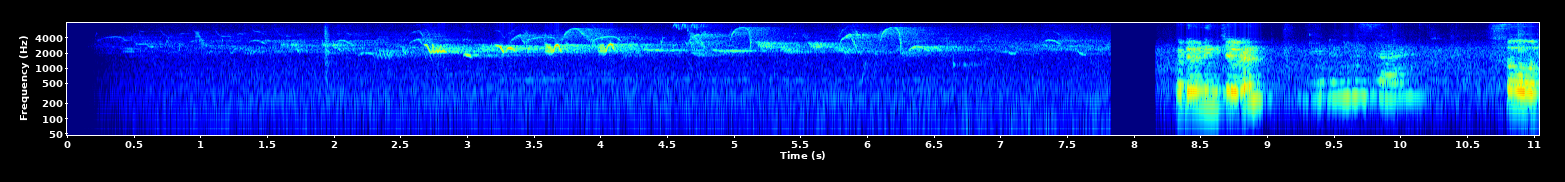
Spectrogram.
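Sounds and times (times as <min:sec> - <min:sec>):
birds chirping: 0:00.2 - 0:07.8.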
